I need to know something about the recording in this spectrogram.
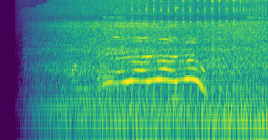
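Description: Road traffic running steadily past, with a person's raised voice calling out once, about a second in.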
